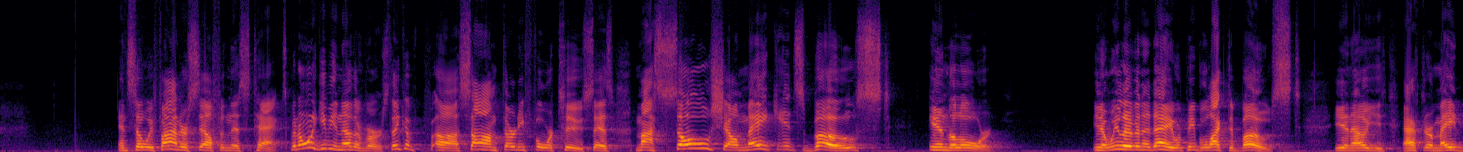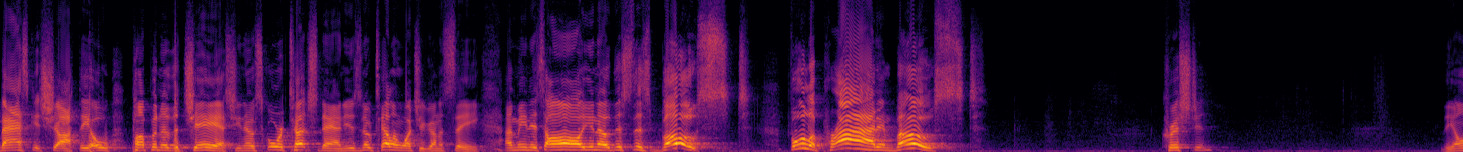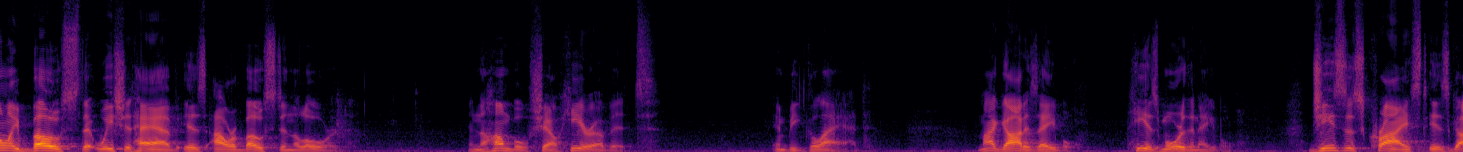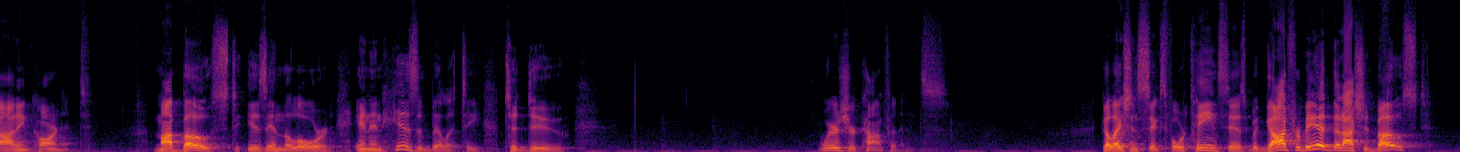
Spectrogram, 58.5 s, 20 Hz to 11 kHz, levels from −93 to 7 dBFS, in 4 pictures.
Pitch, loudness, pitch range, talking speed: 130 Hz, -23 LUFS, 120-185 Hz, 150 wpm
